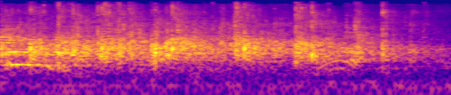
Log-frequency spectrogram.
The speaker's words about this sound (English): You clapping because of my admission or because of his smarty?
